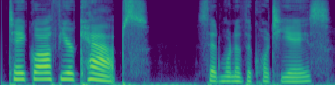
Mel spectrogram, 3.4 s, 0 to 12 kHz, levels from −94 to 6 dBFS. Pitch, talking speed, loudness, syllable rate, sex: 200 Hz, 160 wpm, -19 LUFS, 4.0 syllables/s, female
